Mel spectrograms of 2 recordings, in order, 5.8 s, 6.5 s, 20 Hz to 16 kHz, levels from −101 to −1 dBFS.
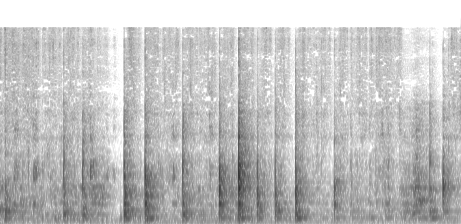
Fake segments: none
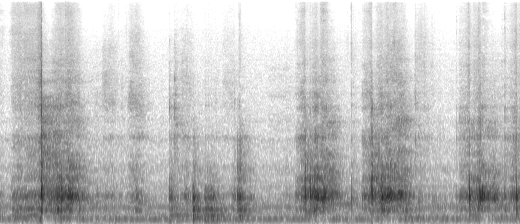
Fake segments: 0.4-1.1; 5.0-6.5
